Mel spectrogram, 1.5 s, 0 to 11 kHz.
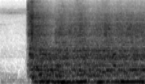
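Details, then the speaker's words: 1966 Chevy Bel Air, 461 big-block V8 with Tremec TKO600, first start, in neutral, jacked up: catches abruptly and settles into deep, steady, even rumble with no misses or knocks; fires cleanly, a loose fitting noted. "All right. It turned over. So that's a thumbs up. So there you go. We got it to turn over."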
